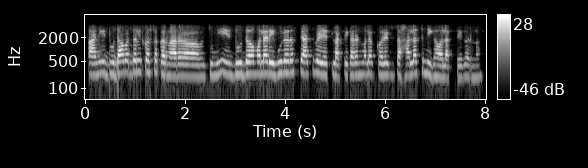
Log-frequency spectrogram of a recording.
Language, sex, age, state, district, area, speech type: Marathi, female, 30-45, Maharashtra, Nagpur, urban, conversation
